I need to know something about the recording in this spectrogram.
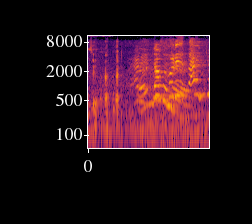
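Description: Children's voices: chatter, then high-pitched calls that rise and fall in pitch from about a second in.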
